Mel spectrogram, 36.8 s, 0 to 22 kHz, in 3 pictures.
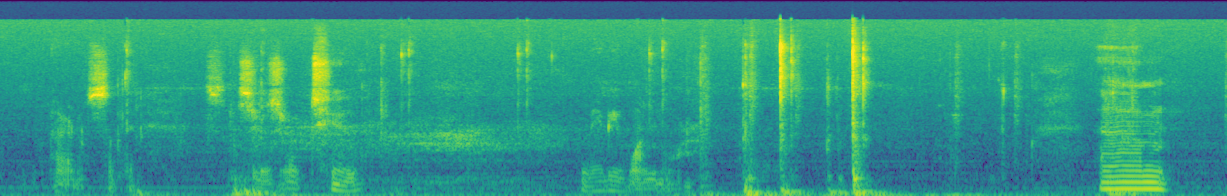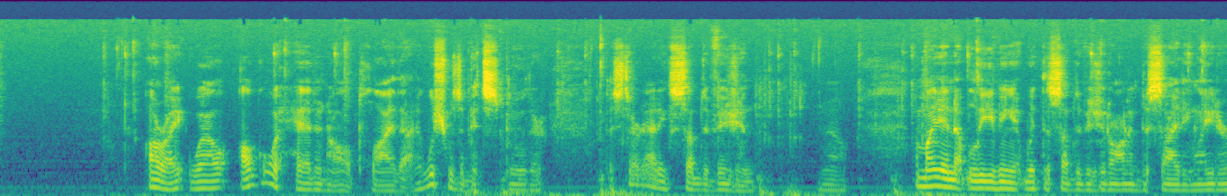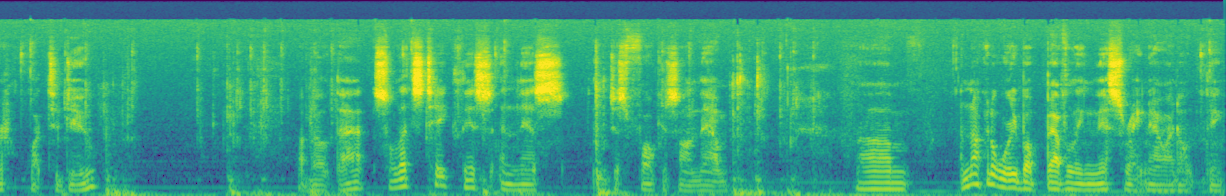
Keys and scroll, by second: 2.4 alt+a, 11.2 alt+a, 17.4 ctrl+1, 18.4 alt+a, 25.7 alt+a, 30.5 /, 31.9 alt+a.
